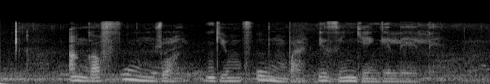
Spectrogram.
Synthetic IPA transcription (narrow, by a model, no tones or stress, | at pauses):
aŋɡʱafund͡zʱwa̰ | ŋʱeɱfumbʱaeziŋʱɛŋɡʱɛlɛːlɛ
